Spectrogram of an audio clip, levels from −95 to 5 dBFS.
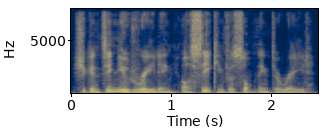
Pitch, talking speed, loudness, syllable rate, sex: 105 Hz, 220 wpm, -18 LUFS, 6.4 syllables/s, male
